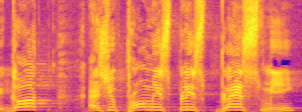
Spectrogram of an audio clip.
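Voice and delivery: ordinary delivery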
